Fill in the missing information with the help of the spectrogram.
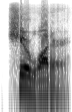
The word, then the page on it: shearwater: American English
